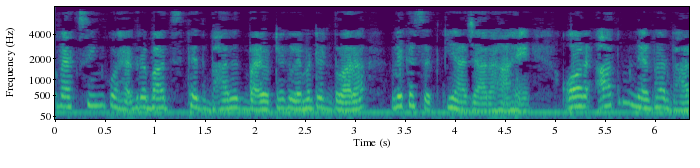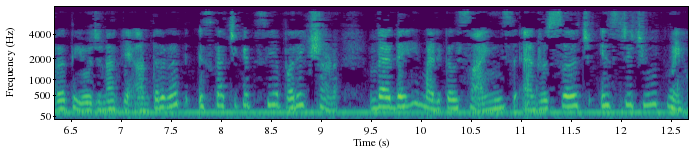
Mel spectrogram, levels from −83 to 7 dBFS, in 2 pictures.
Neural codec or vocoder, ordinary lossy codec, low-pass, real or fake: none; none; 7.2 kHz; real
